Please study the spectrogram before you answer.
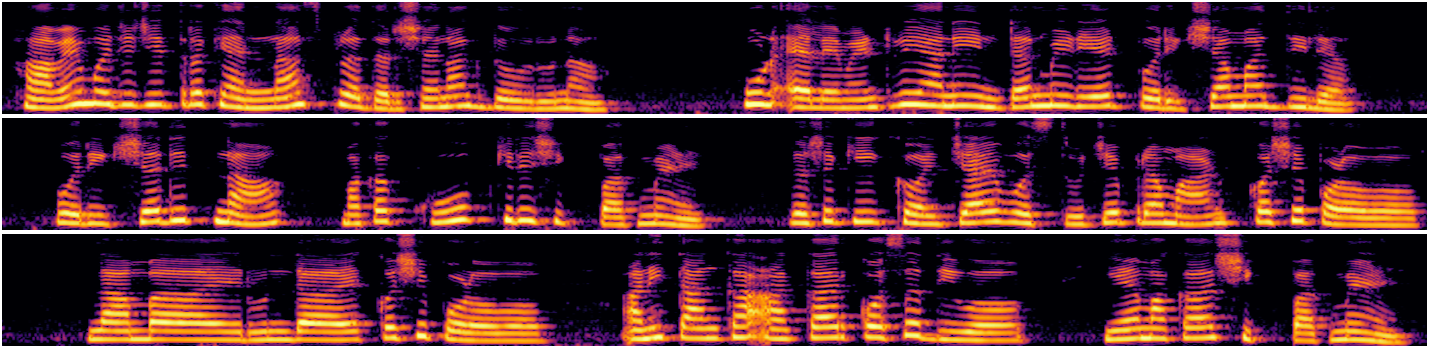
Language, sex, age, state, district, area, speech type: Goan Konkani, female, 30-45, Goa, Salcete, rural, spontaneous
